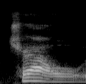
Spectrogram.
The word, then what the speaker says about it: trow: And it says it's pronounced OU as in mouth, So it would be let's see if I can get it to say it. Trow then. Trow. Yeah. Rhymes with how.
